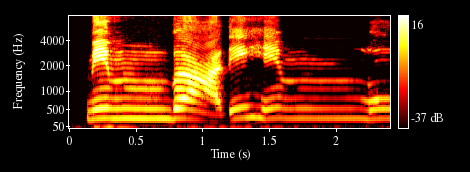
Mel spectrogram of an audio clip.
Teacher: اگر موسیٰ کے آگے ہمیں حمزہ ملتا نا پھر تو ہم نے اس کو لمبا کرنا تھا، لیکن چونکہ موسیٰ پہ ہمیں ایک الف کے برابر کھڑی زبر مل رہی ہے تو ہم نے کیا کرنا ہے، اس کو ہم نے ایک الف کے برابر ہی کھینچنا ہے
